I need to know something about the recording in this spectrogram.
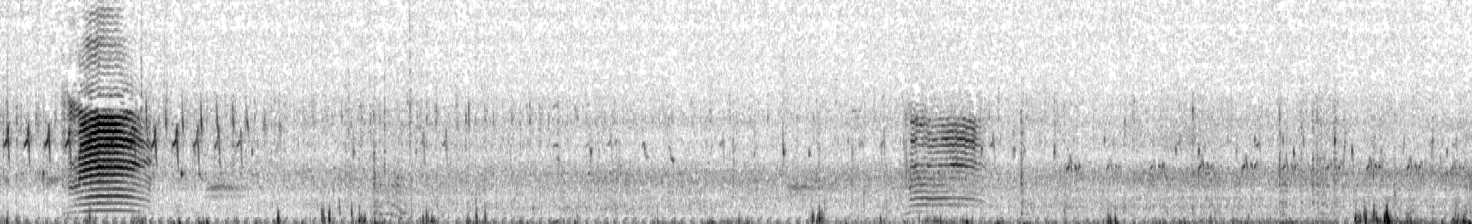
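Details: Sheep outdoors giving two long, tremulous bleats, one near the start and another around nine seconds, with quiet stretches between filled by low rumbling and soft thumps and rustles.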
